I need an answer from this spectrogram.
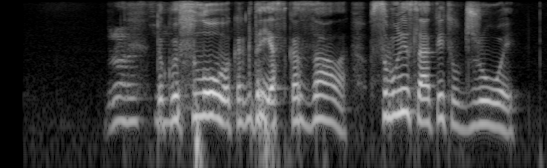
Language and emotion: Russian, angry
